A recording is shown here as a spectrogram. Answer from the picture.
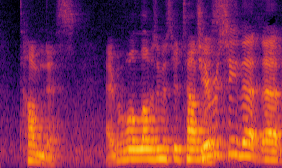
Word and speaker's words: Tumnus: Tumnus thank you I had the first syllable I didn't have a laugh syllable Tumnus everyone loves mr.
